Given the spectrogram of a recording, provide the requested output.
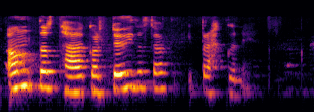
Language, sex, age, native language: Icelandic, female, 12, Icelandic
